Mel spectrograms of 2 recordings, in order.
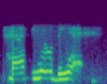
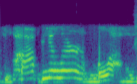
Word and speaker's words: Poplar Bluff: And I moved up this way in 2012, and it irks my soul and just like nails on a chalkboard when I hear people pronounce my hometown as Popular Bluff.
